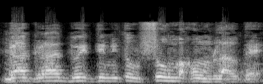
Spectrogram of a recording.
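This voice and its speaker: Proud tipsy Filipino father, highish voice. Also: steady tone, unhurried, vocal fry, fairly bright tone, a little hiss or hum. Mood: boastful, jovial. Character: proud, boastful middle-aged father, tipsy and jovial. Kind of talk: radio drama acting.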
